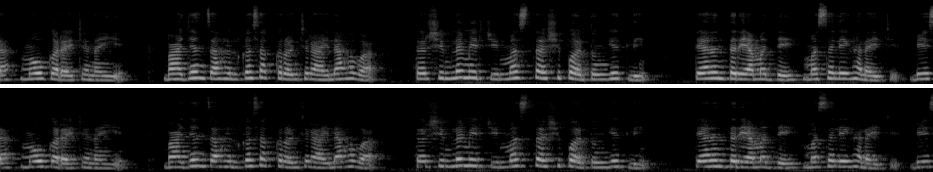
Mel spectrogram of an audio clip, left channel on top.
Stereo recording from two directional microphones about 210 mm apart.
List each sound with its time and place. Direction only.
0.0 s a woman's voice: 45° left (ahead or behind)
